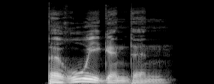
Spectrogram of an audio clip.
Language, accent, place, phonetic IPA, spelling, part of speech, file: German, Germany, Berlin, [bəˈʁuːɪɡn̩dən], beruhigenden, adjective, De-beruhigenden.ogg
- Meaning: inflection of beruhigend: 1. strong genitive masculine/neuter singular 2. weak/mixed genitive/dative all-gender singular 3. strong/weak/mixed accusative masculine singular 4. strong dative plural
